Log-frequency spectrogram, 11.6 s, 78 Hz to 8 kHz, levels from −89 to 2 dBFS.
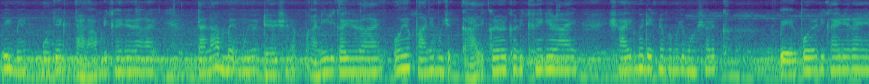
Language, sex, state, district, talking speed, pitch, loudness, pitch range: Hindi, male, Chhattisgarh, Kabirdham, 225 wpm, 160 Hz, -18 LUFS, 155-170 Hz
